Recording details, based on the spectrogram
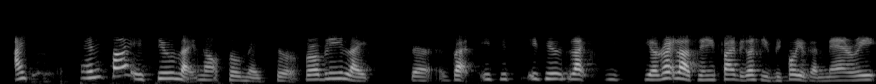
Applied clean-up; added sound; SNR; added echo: neural mask model DeepFilterNet 3.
